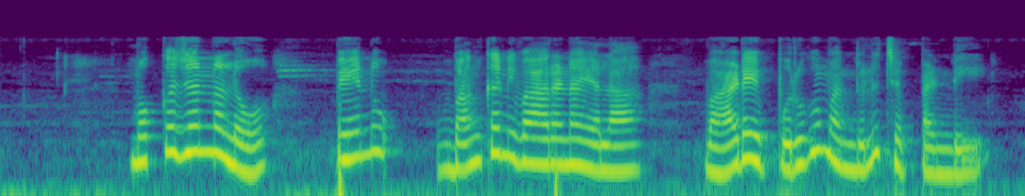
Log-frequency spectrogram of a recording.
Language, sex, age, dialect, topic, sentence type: Telugu, female, 31-35, Utterandhra, agriculture, question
